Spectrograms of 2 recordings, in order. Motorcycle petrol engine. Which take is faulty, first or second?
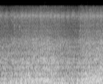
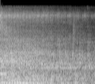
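second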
